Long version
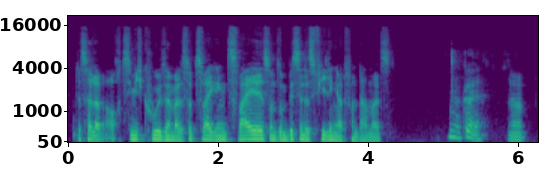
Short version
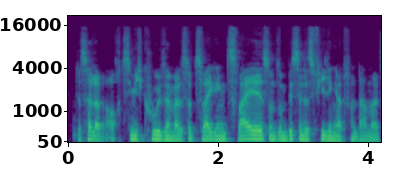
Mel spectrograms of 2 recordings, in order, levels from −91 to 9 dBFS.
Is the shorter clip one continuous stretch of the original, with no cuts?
yes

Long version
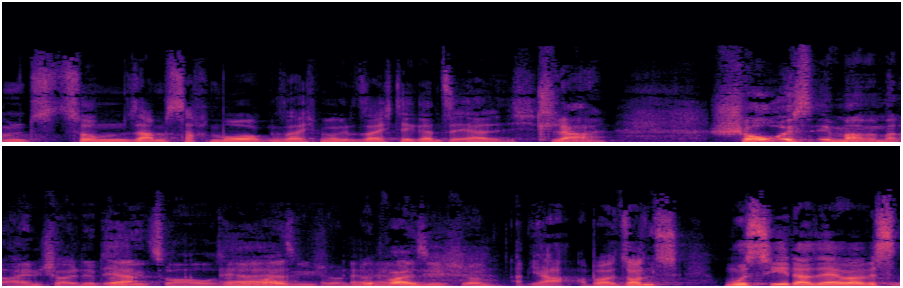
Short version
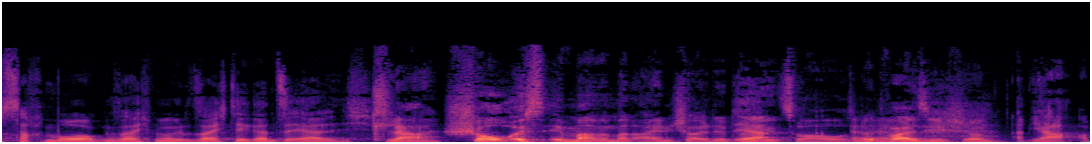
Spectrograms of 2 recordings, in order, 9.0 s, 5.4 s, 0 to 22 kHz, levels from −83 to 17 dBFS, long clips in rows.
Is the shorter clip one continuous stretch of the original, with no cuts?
no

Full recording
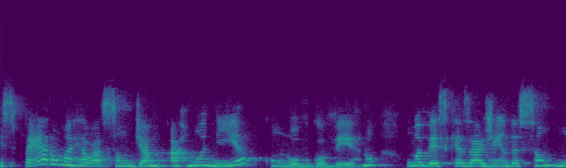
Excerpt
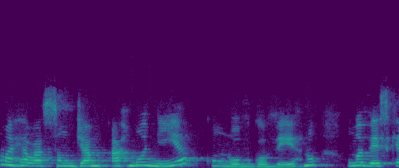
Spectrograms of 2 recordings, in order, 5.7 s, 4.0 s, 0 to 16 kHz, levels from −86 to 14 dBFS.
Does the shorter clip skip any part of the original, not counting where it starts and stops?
no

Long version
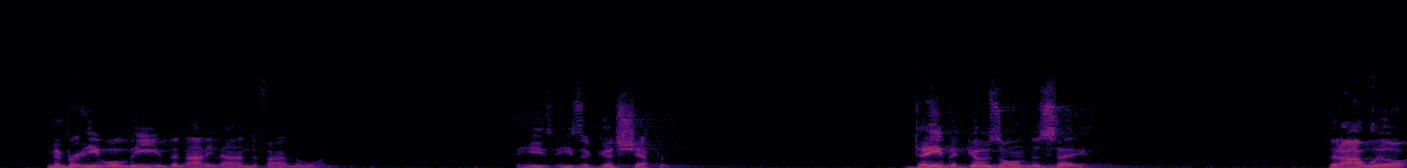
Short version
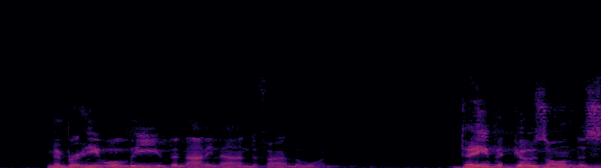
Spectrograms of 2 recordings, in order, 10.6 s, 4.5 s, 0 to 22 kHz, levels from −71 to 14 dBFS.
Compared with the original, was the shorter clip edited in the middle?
yes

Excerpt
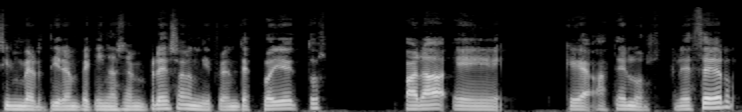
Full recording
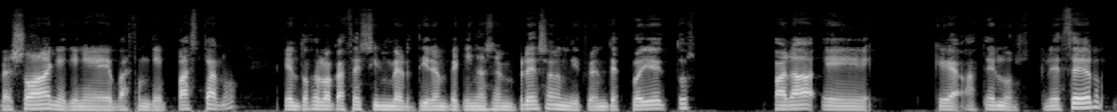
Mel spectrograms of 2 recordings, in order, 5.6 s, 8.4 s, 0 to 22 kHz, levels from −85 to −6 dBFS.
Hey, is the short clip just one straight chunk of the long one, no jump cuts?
yes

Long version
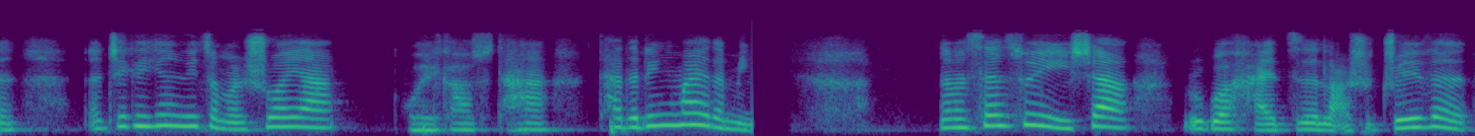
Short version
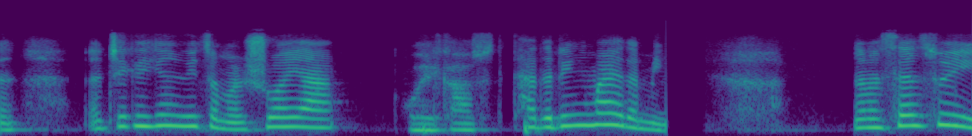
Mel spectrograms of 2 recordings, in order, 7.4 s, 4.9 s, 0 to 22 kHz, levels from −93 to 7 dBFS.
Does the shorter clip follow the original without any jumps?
no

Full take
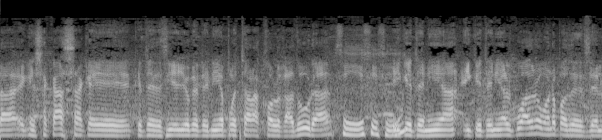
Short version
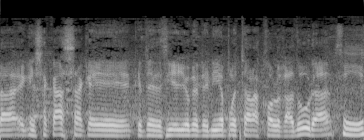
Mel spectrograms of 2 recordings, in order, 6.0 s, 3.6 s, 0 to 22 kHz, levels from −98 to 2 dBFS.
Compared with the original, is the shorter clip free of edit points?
yes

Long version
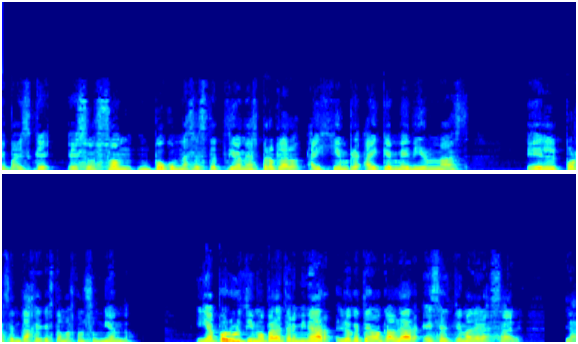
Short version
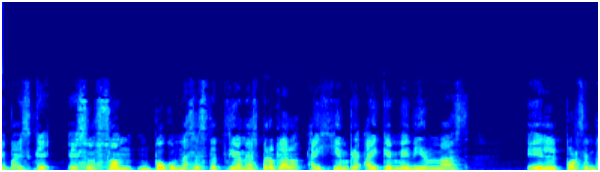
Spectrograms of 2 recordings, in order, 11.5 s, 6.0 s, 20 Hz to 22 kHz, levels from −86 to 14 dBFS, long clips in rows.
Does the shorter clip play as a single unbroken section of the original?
yes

